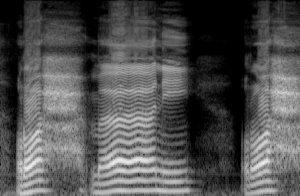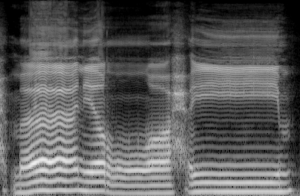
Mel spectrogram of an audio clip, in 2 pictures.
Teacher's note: Kemudian ada lafal ha, alirkan nafasnya pada lafal ha karena di sini ada hukum tajwid berupa ada sifat huruf ha yang itu sifat hamas, mengalirnya nafas.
